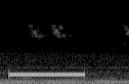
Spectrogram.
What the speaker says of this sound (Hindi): 30-40 सेकंड तक रिंग बजती रही।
